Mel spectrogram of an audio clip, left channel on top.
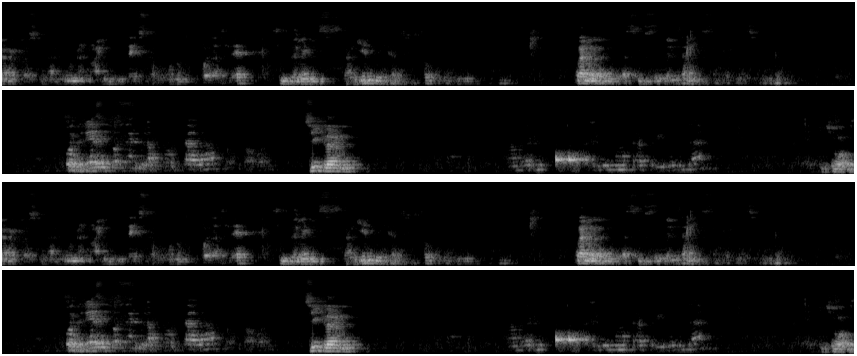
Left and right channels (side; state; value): both; identical; correlation 1.00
